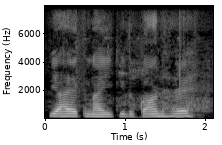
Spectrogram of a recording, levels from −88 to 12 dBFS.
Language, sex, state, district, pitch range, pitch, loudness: Hindi, male, Uttar Pradesh, Muzaffarnagar, 160-170 Hz, 165 Hz, -21 LUFS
